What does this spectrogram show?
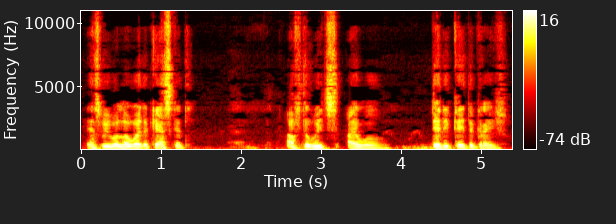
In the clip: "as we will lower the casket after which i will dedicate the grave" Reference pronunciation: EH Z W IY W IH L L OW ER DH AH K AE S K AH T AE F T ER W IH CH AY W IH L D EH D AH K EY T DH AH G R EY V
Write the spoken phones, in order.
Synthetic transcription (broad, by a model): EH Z W IY W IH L L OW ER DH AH K AE S K AH T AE F T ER W IH CH AY W IH L D EH D AH K EY T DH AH G R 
